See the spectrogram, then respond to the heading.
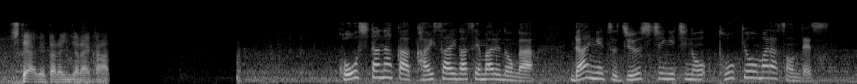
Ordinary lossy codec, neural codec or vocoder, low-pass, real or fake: MP3, 64 kbps; none; 7.2 kHz; real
